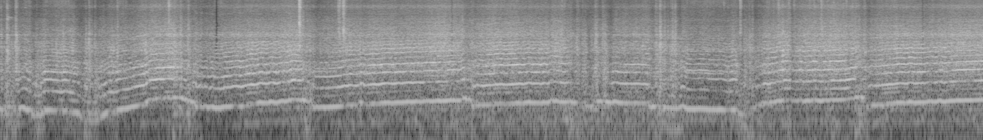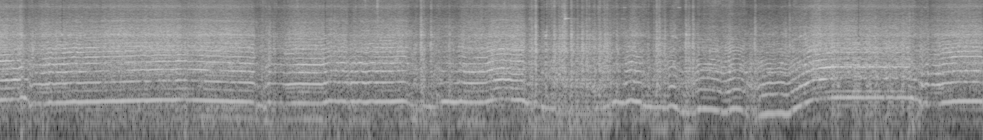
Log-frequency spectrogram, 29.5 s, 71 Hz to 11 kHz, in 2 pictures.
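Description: Turbocharged 998 cc three-cylinder engine of a Toyota Yaris rally car, heard from inside the cabin, run hard at high revs on a sprint stage. Its pitch drops sharply several times as the throttle is lifted for corners, then climbs again as the car accelerates.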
